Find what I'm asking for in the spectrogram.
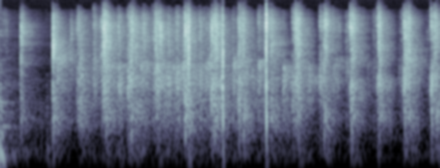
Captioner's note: all applauding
